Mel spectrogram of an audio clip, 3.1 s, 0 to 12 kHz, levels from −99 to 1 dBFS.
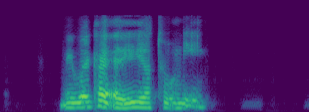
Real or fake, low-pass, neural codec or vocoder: fake; 7.2 kHz; codec, 16 kHz, 1 kbps, FreqCodec, smaller model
